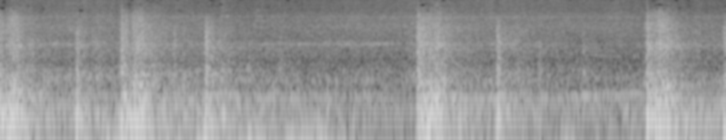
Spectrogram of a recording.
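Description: Aerial firework shells bursting: four loud booms, at the start, about a second in, about four seconds in and about six and a half seconds in, with lighter bangs between them and a rumbling echo dying away after each.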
